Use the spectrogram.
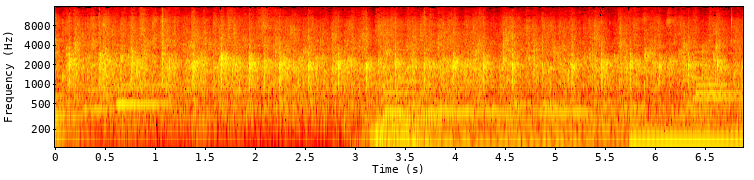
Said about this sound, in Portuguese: Você pode aplaudir ao nome do Senhor Jesus.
